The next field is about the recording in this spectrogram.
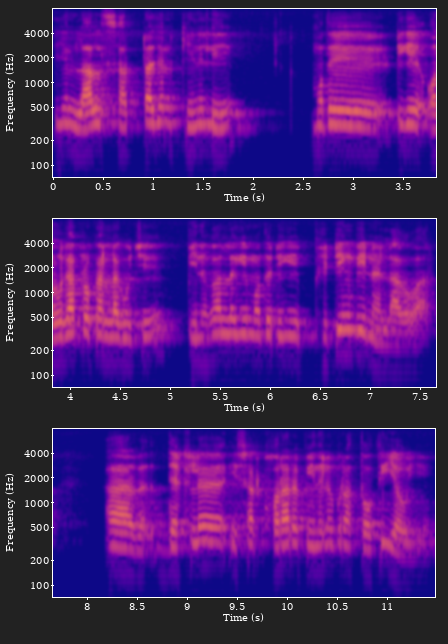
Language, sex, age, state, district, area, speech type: Odia, male, 45-60, Odisha, Boudh, rural, spontaneous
